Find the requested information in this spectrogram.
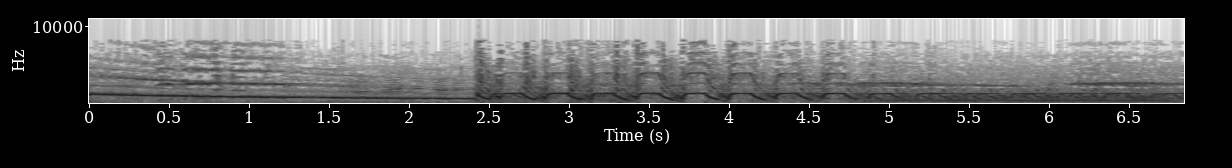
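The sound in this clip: Ambulance sirens sound after a militant attack on the American consulate in Peshawar: a long, loud wail falls steadily in pitch, then breaks into a fast, repeating yelp that continues to the end.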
